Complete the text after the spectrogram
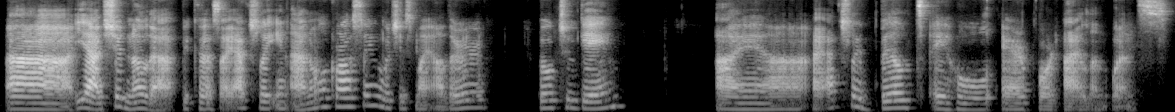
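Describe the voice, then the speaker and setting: Slow, gravelly woman streamer. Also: on the low side, very animated, pushed and bright, low-quality recording. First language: Swedish. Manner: chatty, thinking aloud, hesitant with fillers. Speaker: game streamer. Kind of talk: casual livestream commentary while playing.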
